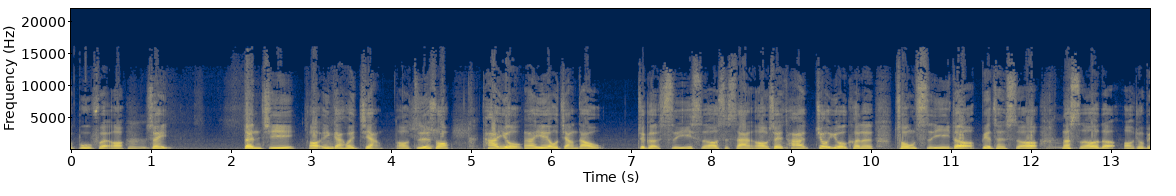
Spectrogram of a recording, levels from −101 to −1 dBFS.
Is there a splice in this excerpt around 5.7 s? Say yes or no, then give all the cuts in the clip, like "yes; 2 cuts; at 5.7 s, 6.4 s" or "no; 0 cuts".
yes; 1 cut; at 5.7 s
